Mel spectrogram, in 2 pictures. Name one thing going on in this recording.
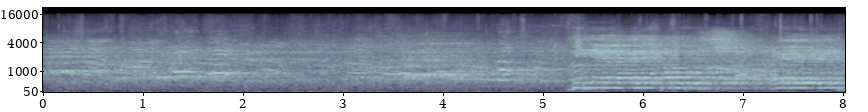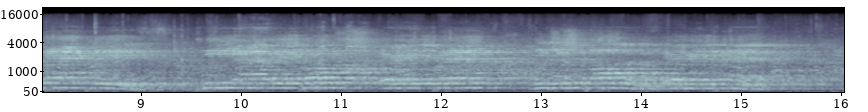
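A man calls out commands to fighters in an echoing hall.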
